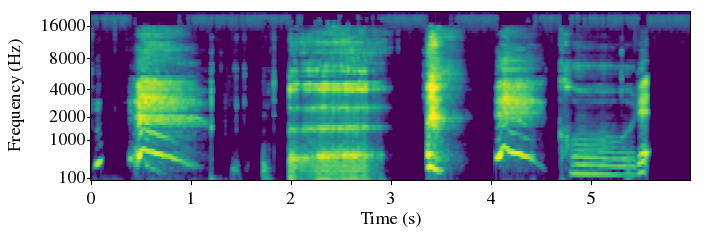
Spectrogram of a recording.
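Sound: loud burp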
